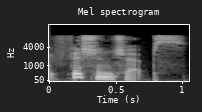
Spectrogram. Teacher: The and basically disappears.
